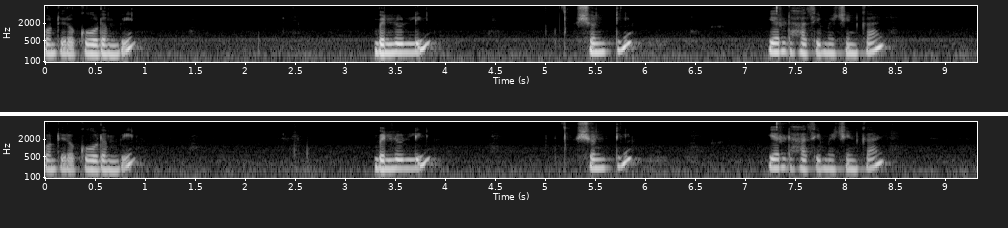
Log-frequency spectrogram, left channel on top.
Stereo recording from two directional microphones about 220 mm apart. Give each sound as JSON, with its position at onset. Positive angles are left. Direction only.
{"t": 0.0, "sound": "speech", "side_deg": 20}
{"t": 3.3, "sound": "speech", "side_deg": 20}
{"t": 5.1, "sound": "speech", "side_deg": 20}
{"t": 7.2, "sound": "speech", "side_deg": 20}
